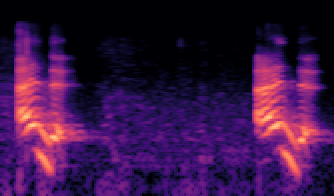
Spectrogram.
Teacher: Tetapi bagi huruf dal dia ada satu sifat, iaitu sifat lantunan. Kita dah tolak hujung lidah di belakang gigi atas, kemudian kita lantunkan, tarik balik ke belakang. Dia menghasilkan bunyi ad, ad.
